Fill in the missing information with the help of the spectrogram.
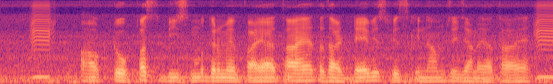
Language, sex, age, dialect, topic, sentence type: Hindi, male, 25-30, Kanauji Braj Bhasha, agriculture, statement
